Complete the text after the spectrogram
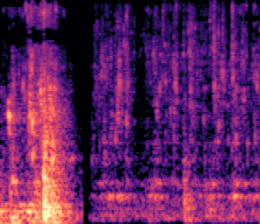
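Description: A hand swishes potato pieces in a bowl of water.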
